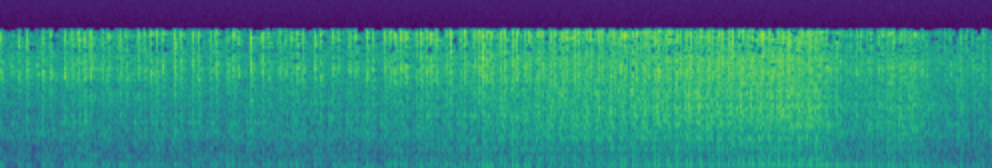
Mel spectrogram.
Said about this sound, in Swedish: Jag startar motorn och ska försöka.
